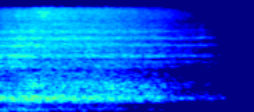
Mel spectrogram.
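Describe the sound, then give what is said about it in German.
A single deep breath drawn in during a guided relaxation exercise: a soft, airy hiss that lasts under two seconds, gradually tapers off and ends abruptly, faint and alone. “atme einmal ganz tief diese Ressource mit der Farbe ein.”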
